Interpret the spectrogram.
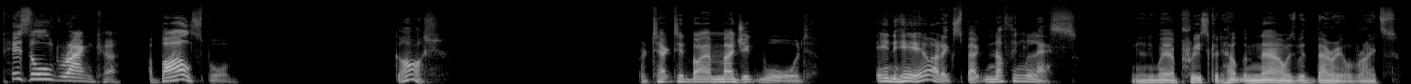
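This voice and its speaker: Eloquent wizard, richly varied intonation. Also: male voice, on the low side, big pitch swings, takes it slowly, long pauses, a bit bright, dry recording, studio quality, heavily acted. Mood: expressive. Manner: erudite, wordy, theatrical phrasing. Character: eloquent, bookish male human wizard, witty, earnest, melancholic. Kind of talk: video game character voice lines.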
